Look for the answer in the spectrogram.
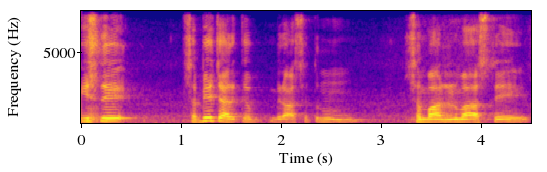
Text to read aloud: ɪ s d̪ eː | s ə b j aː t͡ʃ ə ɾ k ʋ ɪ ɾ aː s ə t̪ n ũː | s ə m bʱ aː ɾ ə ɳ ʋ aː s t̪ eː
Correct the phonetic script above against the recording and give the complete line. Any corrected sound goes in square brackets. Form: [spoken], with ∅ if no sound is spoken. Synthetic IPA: ɪ s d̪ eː | s ə b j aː t͡ʃ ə ɾ k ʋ ɪ ɾ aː s ə t̪ n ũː | s ə m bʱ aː [l] ə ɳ ʋ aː s t̪ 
